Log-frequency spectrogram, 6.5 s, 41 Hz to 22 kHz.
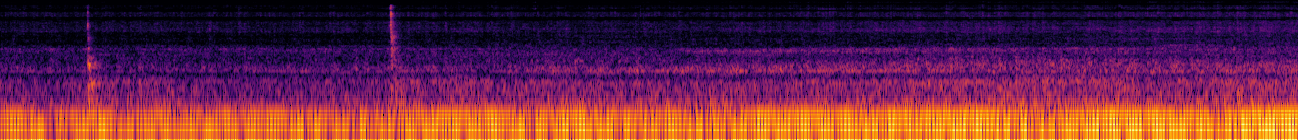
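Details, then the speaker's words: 1976 Ford F-150 V8, started on jumper cables after sitting a couple of months, not yet warmed up: steady, deep, even rumble with no misses or knocks; healthy cold idle. "yeah I'll give it a second to warm up and take it down to the shop"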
